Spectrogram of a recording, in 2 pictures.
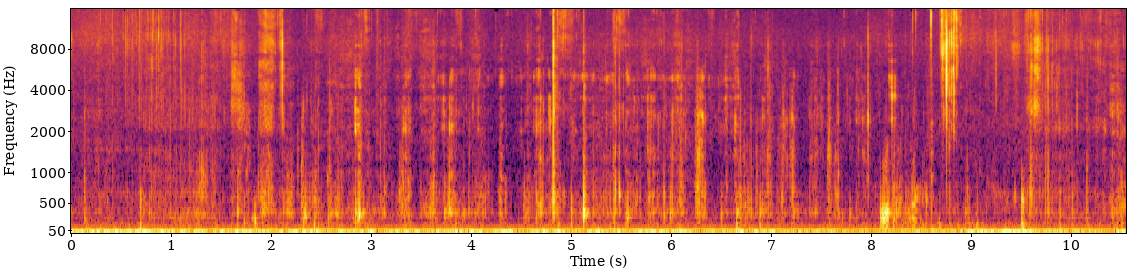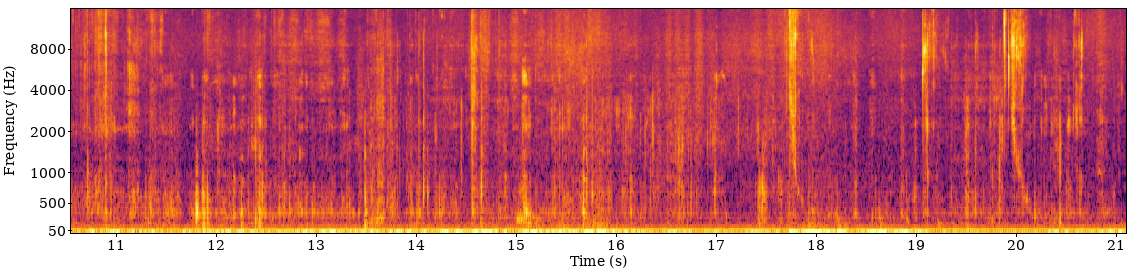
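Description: Close-miked biting and chewing of a McChicken sandwich, with its breaded chicken patty, soft bun and shredded lettuce. Crunching and wet mouth clicks come irregularly and repeatedly.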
